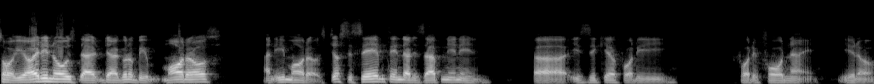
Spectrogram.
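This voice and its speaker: This man's voice sits fairly low, with a non-native accent. He talks at a fairly quick pace and with ordinary pitch variation. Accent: foreign. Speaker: caller. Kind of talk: heated debate. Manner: halting.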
